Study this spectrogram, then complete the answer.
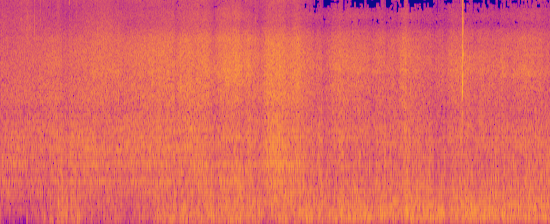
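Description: Wind blows hard across a microphone, outdoors.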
